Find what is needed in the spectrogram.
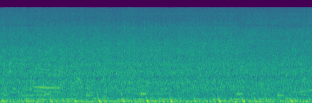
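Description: Plaza fountain jets splashing into a basin and water pouring over its rim, a steady rush. Under it, music plays with a heavy bass beat of about two beats a second.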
